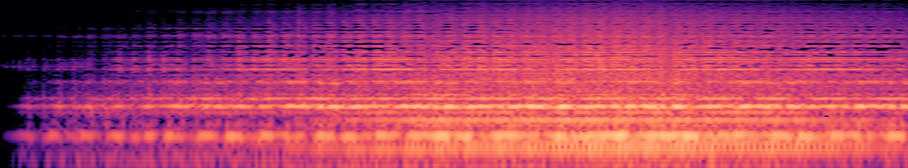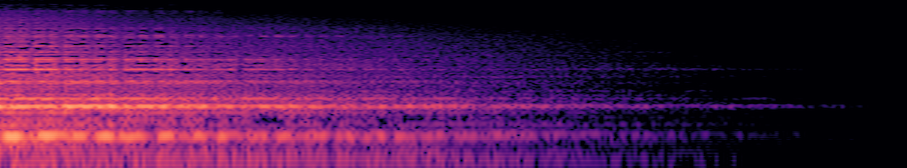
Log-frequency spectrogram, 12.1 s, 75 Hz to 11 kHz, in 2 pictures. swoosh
1.8s 8.2s

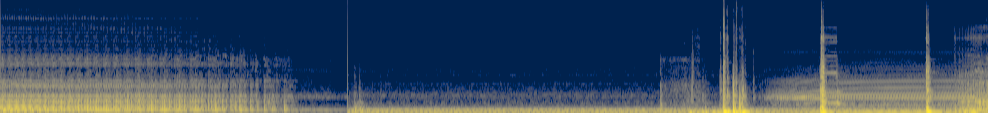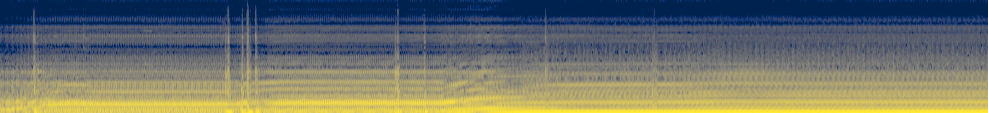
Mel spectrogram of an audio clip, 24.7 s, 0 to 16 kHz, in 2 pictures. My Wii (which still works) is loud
11.5s 21.5s

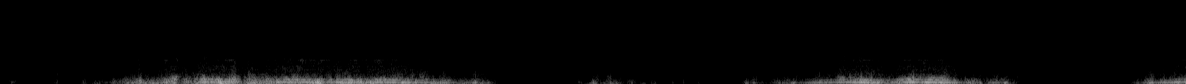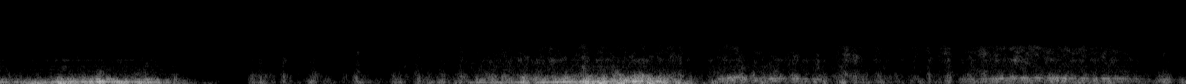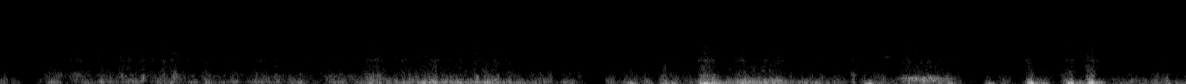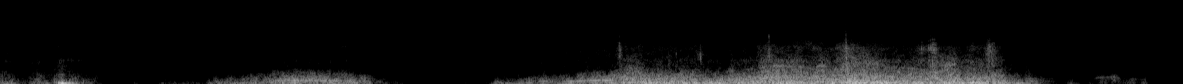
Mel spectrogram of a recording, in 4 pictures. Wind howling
40.7s 46.8s

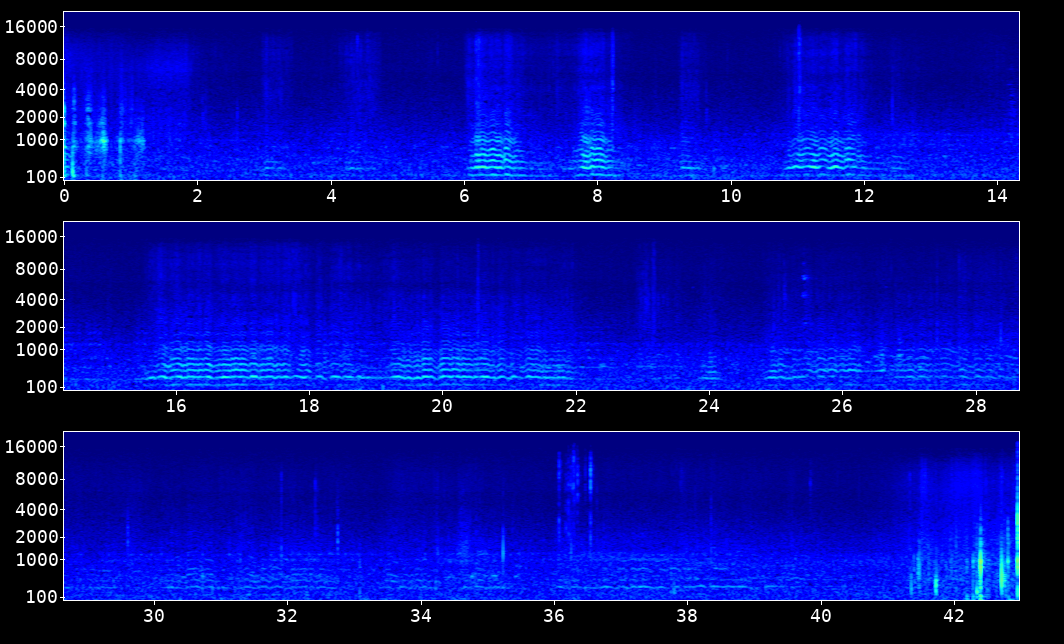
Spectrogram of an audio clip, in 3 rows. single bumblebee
3.0s 3.4s, 4.1s 4.8s, 6.0s 8.4s, 15.5s 24.2s, 24.8s 28.7s, 30.1s 32.8s

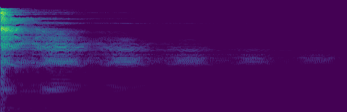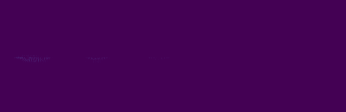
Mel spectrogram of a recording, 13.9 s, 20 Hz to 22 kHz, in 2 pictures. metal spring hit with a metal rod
0.0s 2.4s

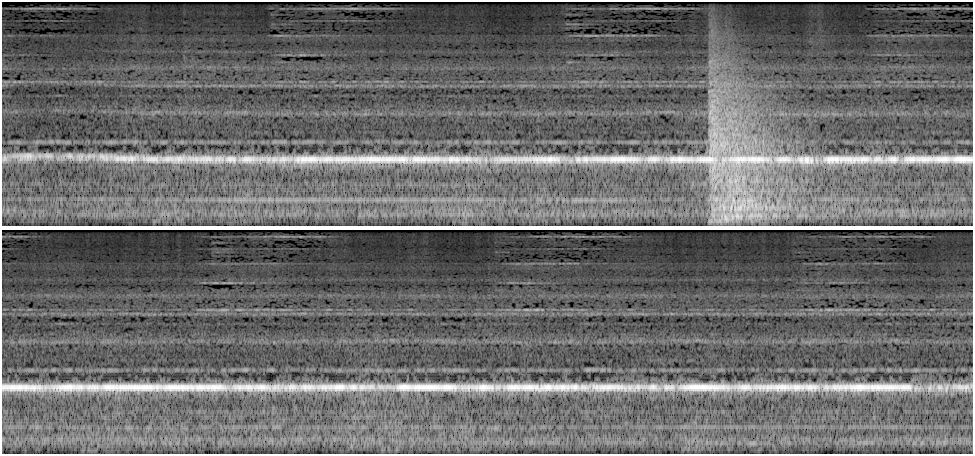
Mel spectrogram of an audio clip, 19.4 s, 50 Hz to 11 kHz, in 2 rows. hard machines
7.1s 8.7s

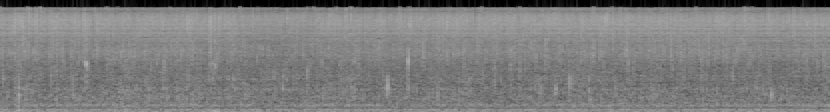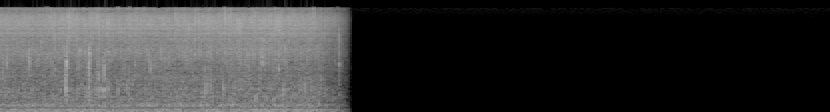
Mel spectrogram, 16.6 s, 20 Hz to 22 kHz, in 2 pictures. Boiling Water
0.0s 11.8s

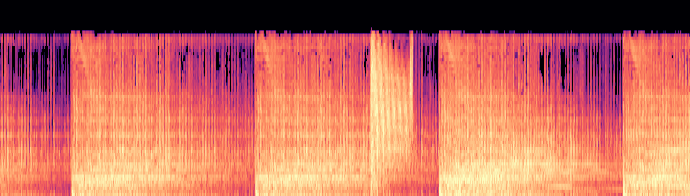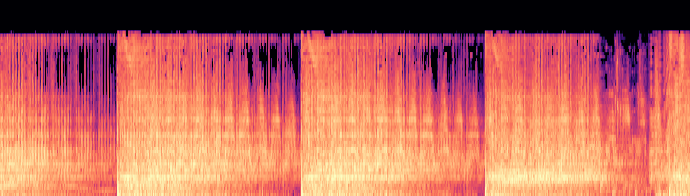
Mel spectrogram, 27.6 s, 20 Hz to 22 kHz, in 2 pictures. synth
7.4s 8.3s

